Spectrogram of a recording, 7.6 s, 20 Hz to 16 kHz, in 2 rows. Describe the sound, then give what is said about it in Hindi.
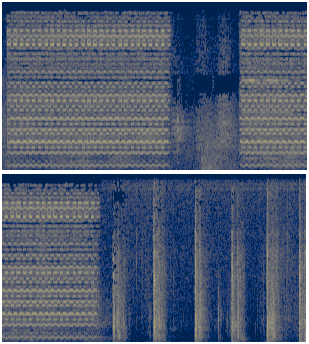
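A telephone rings loudly in two long, buzzing bursts separated by a short pause, an informer's call in May 2013, followed by a series of heavy thumps like hurried footsteps. “मई 2013 में एक इन्फॉर्मर का फोन आया”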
